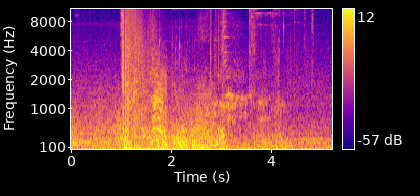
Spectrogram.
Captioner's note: gunshot; grunting; ominous music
